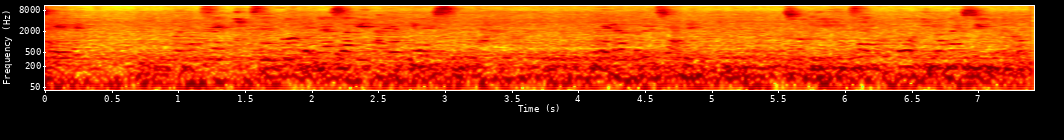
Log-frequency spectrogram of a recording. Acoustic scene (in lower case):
subway train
